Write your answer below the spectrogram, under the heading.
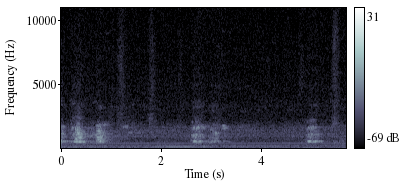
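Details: In Bulgaria, a dog chasing a cat out of the yard lets out a few spaced, ringing barks in pairs and singles with long quiet gaps, over a constant low electrical hum.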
